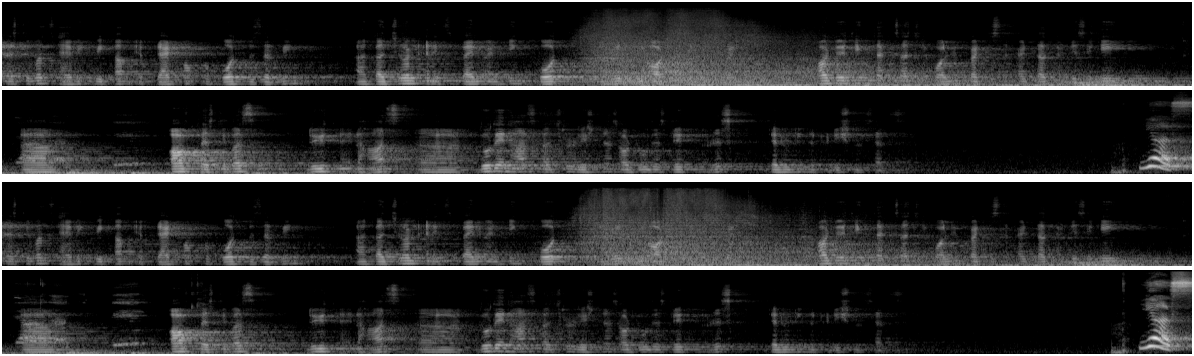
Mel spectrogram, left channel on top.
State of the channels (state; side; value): normal; both; correlation 0.10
